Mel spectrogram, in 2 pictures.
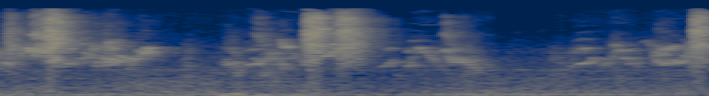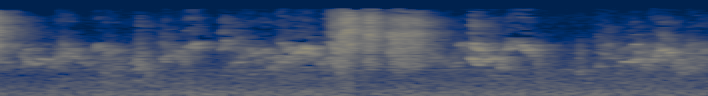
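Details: Budgerigars at bath time, nibbling wet kale instead of bathing, give loud rasping bursts roughly once a second, scratchy noisy calls spread high and wide, with softer chirps between them.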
